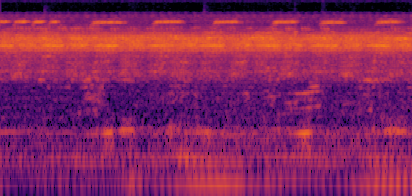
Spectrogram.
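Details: Insects calling at midnight: a steady, dense, high-pitched shrill drone with short higher chirps repeating throughout, over low croaking frog-like calls and faint background rumble.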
